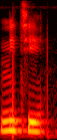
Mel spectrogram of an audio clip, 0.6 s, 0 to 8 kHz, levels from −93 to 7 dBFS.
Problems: none marked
